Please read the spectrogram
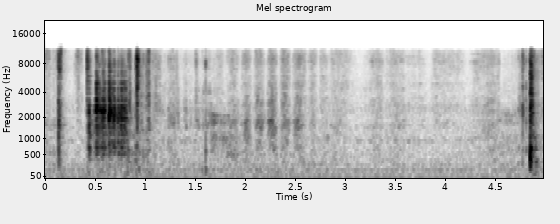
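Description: Folded paper pieces rustling and rubbing as they are handled, one brief rustle about half a second in, followed by faint light taps and a few small clicks near the end.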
